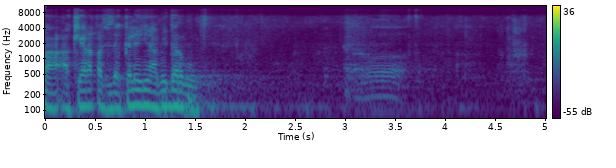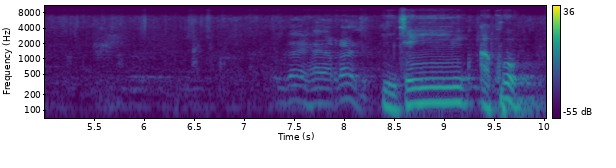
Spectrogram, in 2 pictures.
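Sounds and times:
faint murmured sounds: 0.0 - 10.0
man talking: 7.3 - 10.0.

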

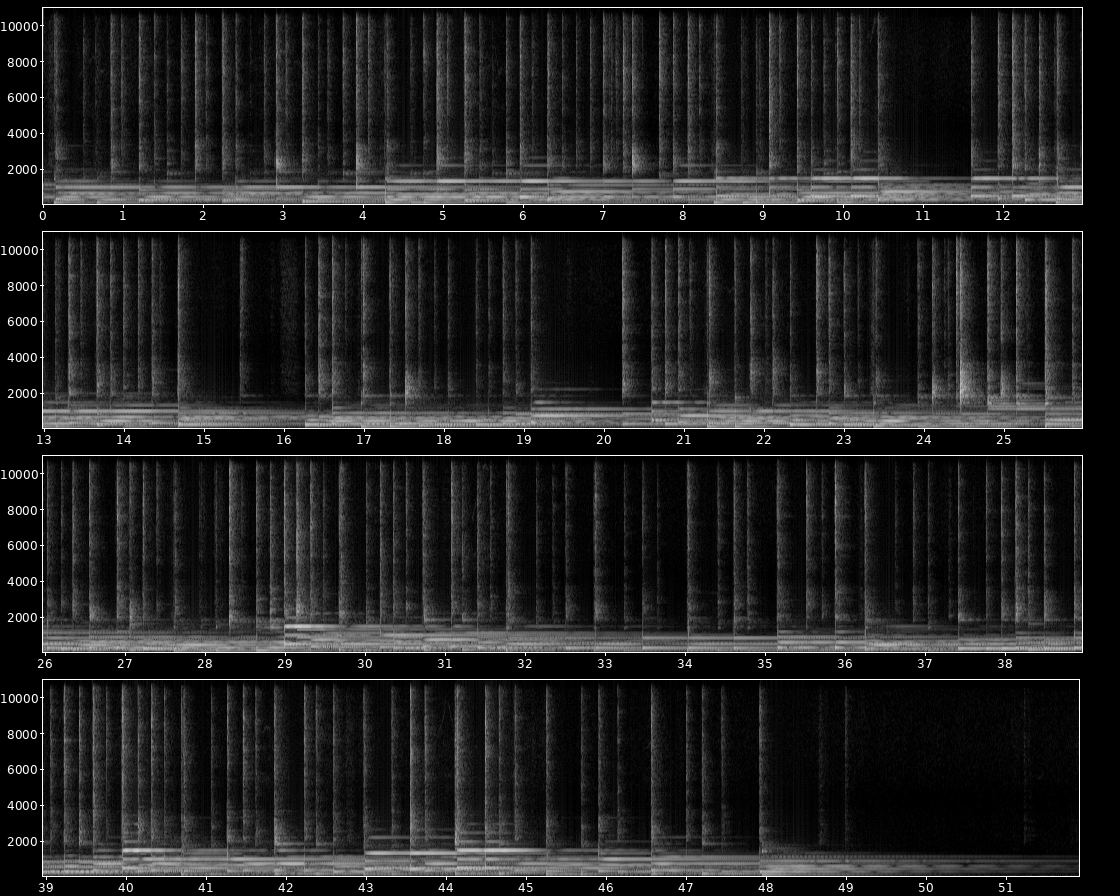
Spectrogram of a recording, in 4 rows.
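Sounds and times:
sharp taps on handpan: 0.0 - 50.1
handpan played by hand: 0.0 - 51.9.

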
